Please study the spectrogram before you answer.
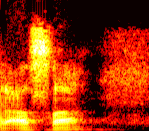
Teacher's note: صاد مطبقة مستعلية، فتفخيمها يكون أشد · Term: الإطباق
